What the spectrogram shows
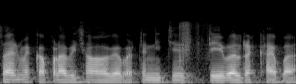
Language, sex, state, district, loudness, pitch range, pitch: Bhojpuri, male, Uttar Pradesh, Gorakhpur, -19 LUFS, 100-105 Hz, 105 Hz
